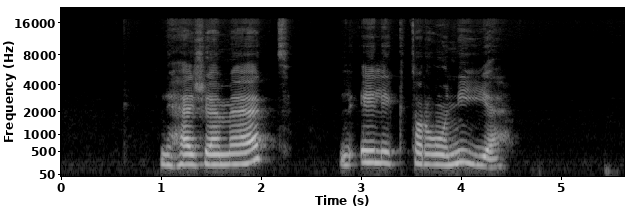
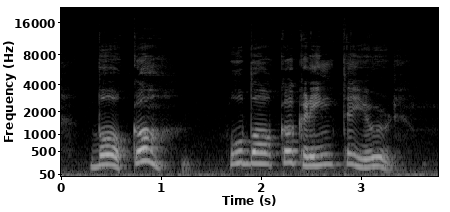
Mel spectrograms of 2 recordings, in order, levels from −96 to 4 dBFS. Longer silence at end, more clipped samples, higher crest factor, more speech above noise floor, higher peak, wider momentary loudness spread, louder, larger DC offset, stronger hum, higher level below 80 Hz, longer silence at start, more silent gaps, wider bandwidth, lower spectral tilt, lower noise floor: first, 1.2 s vs 0.15 s; neither; about the same, 18 dB vs 18 dB; first, 50 dB vs 21 dB; first, -14 dBFS vs -22 dBFS; first, 15 LU vs 11 LU; first, -29 LUFS vs -38 LUFS; neither; neither; second, -78 dBFS vs -64 dBFS; first, 1 s vs 0 s; neither; first, 17.5 kHz vs 13.5 kHz; second, -5.5 dB/octave vs -7 dB/octave; first, -79 dBFS vs -58 dBFS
